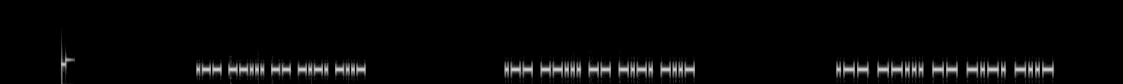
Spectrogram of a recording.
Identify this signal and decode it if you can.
Morse code, heard as a keyed tone, about 37 wpm, 700 Hz. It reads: W7MCX W7MCX W7MCX
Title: Speed Racing - USA 1x3 Call Signs 30wpm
